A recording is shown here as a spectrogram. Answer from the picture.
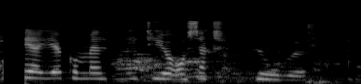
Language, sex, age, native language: Icelandic, female, 12, Icelandic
